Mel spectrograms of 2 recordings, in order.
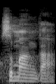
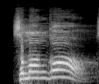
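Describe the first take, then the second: First: "semangka" the Ngapak way; Ngapak A vowels. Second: SEMONGKO high and loud with rounded O; "Semongko" in Javanese O; Javanese O vowels. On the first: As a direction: drop down to "semangka" with A sounds. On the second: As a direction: punch out "Semongko" with O endings. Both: Shown as a demonstration. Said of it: "O sama A".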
